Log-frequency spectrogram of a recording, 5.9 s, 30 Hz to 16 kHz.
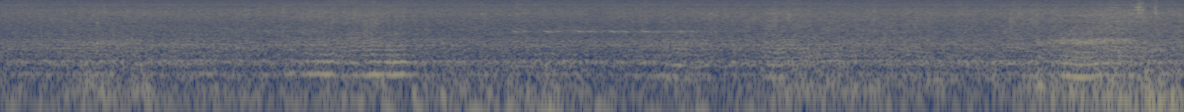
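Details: Honey bees at an open hive during an inspection for eggs, brood, stores and a queen, the morning after a cool night in the 30s; a steady droning hum with faint higher tonal streaks drifting over it.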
